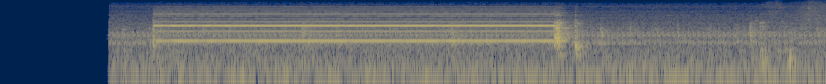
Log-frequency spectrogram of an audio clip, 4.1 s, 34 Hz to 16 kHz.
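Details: ZX Spectrum +2A tape drive after new belt and white lithium grease, still sounding weak: steady high-pitched leader tone for two seconds, then quieter data chatter; tape loads correctly, three of four tapes work.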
